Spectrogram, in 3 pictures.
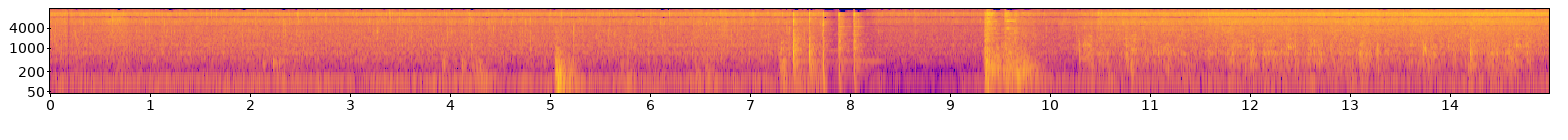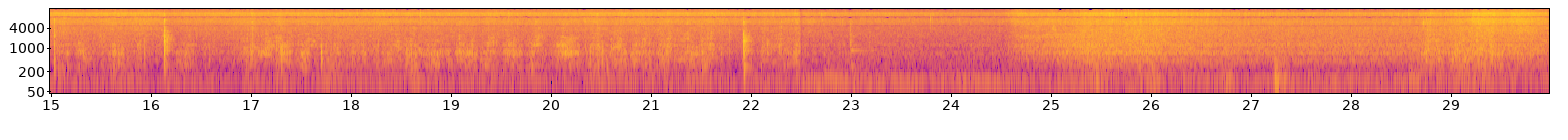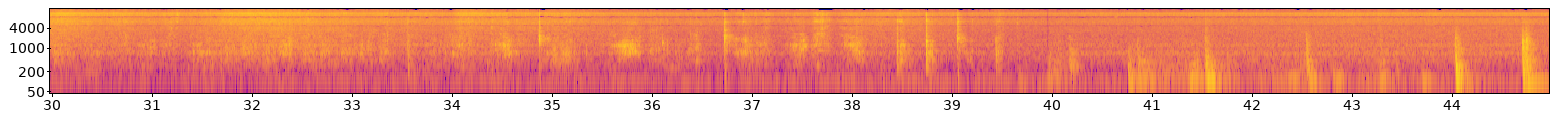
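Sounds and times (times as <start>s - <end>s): food sizzling in oil: 0.0s - 44.9s
spoon stirring: 10.3s - 22.5s, 30.0s - 39.6s.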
